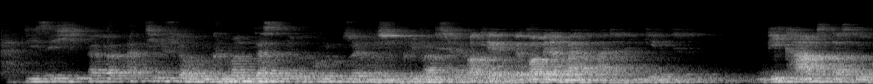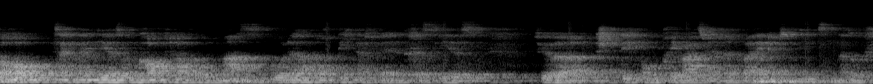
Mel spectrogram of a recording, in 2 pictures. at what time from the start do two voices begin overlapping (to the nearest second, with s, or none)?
4 s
